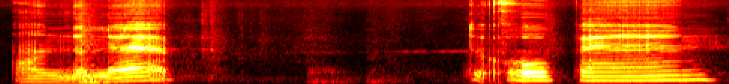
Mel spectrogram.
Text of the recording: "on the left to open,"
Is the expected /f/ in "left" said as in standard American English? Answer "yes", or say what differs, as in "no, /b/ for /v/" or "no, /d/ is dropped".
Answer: no, /p/ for /f/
